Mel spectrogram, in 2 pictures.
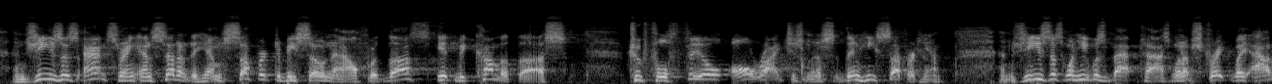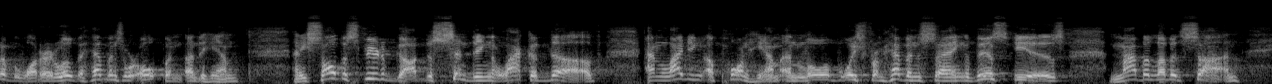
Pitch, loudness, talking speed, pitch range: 220 Hz, -24 LUFS, 170 wpm, 185-240 Hz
